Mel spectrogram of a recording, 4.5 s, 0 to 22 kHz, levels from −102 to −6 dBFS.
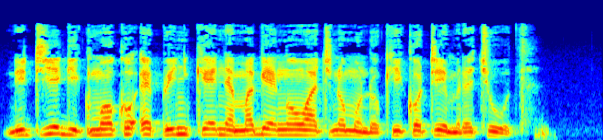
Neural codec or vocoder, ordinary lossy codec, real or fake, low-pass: none; MP3, 48 kbps; real; 10.8 kHz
